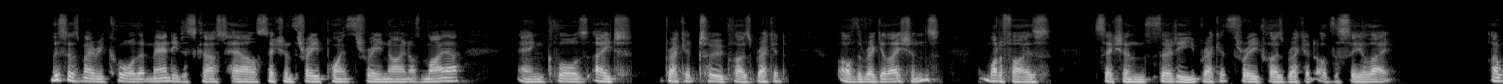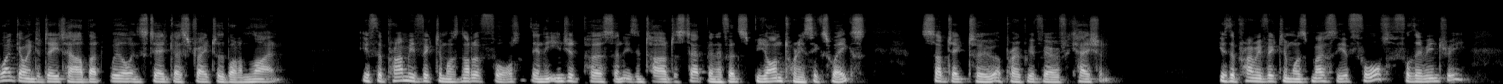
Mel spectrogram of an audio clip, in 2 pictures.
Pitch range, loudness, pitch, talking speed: 120-145 Hz, -20 LUFS, 130 Hz, 160 wpm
